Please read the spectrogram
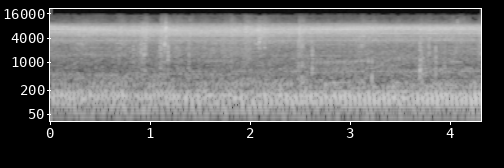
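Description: Steady low rumble of outdoor background noise, with a few faint scattered clicks.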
